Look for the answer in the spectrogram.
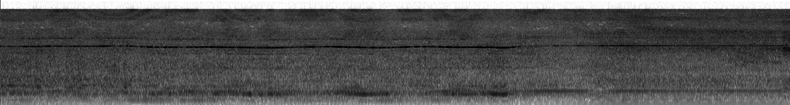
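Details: Repaired Hoover vacuum running over carpet after minor repairs and said to be working fine: a steady high motor whine with strong airflow rush and the pitch holding even. Suction sounds clear and unobstructed; normal running.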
